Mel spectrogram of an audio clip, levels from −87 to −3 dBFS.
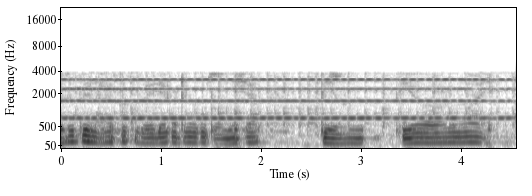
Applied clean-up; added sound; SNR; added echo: none; Bowed string instrument; 4 dB; reverberation time 0.5 s.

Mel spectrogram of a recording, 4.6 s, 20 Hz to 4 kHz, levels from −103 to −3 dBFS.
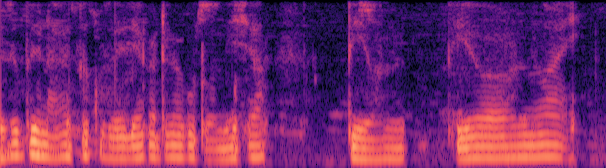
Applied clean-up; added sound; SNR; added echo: none; none; none; none.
